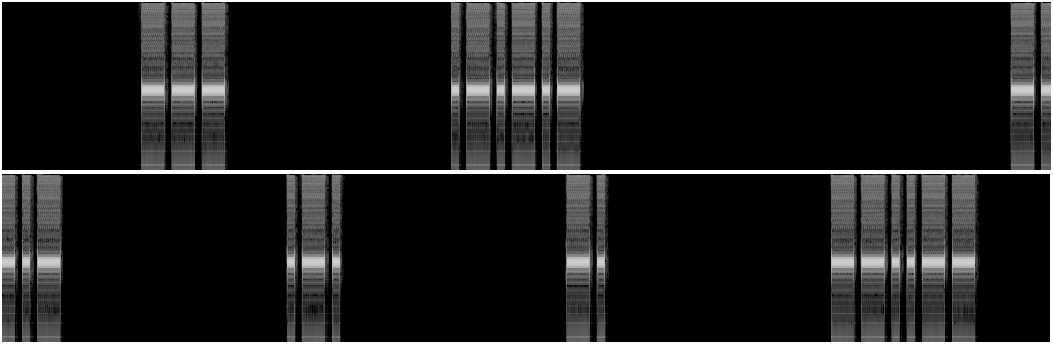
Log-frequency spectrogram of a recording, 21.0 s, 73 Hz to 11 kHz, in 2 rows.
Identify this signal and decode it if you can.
Morse code, heard as a keyed tone, about 16 wpm, spaced as for 4 wpm, 800 Hz. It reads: O. QRN,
